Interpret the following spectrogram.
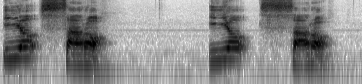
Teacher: Make sure that you put the stress on the sarò, on the ro part, because that's what makes it sound like a future to us.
